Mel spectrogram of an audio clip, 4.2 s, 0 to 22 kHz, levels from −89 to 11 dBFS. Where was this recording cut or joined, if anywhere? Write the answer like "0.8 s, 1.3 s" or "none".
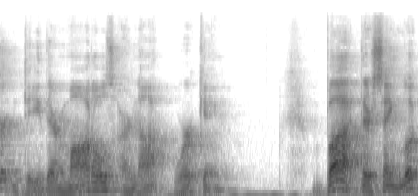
none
